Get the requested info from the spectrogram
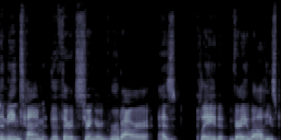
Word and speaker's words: Grubauer: Or do you think that maybe for this season, he's no longer considered the best one and Grobner is the one to grab? – Actually, Ilan, I think it's pronounced Grubauer, but of course, I have my own troubles with that sort of thing.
